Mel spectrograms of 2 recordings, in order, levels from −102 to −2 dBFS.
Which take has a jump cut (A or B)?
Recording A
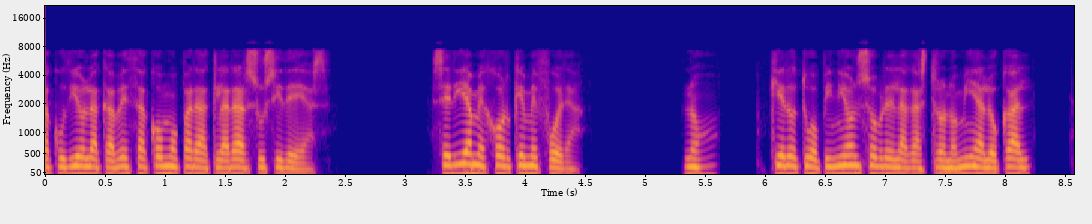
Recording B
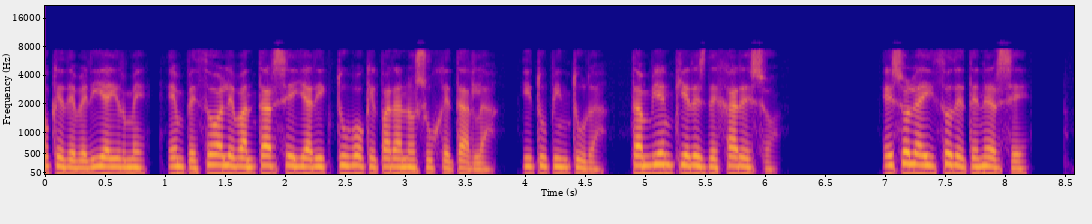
B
